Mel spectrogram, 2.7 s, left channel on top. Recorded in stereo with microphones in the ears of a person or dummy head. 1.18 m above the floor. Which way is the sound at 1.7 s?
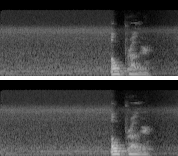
35° left (ahead or behind).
